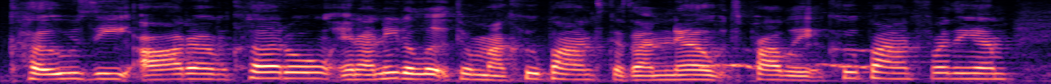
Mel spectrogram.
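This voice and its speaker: Noticeable background noise is audible. Over it, a woman's intonation remains fairly even. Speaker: home decor haul vlogger. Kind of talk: casual vlog chat. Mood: cheerful, chatty. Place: home room. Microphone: phone near.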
